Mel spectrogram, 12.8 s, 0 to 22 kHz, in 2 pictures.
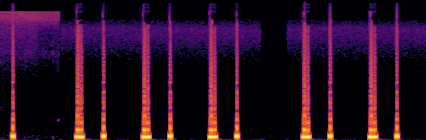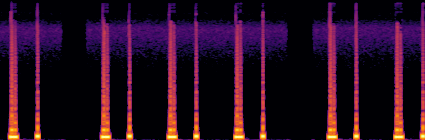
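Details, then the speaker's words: Split first heart sound, stethoscope auscultation teaching recording; regular heartbeat near 60 a minute with a slightly doubled first sound, a split S1. "This is the voice of Soft First Heart Sound This kind of sound is produced when there is Splitting"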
